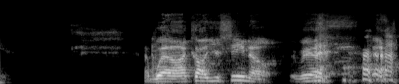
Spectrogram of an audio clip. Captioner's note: laughs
